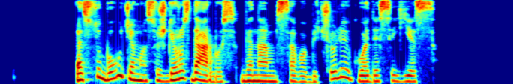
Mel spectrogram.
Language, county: Lithuanian, Vilnius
